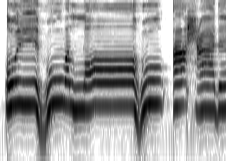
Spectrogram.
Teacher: تو جب ساکن ہوا تو وہ دیکھا تو وہ حروف کلکلا تھا، جو حروف کلکلا میں سے دال آ گیا ہے، تب اس کو ہم کیا کریں گے، ہلا کے پڑھیں گے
